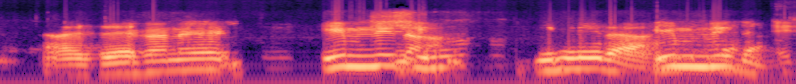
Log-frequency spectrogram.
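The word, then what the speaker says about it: 입니다: এখানে ইমনিদা। ইমনিদা। ইমনিদা। এই যে এখানে বিয়োপের পরে মিয়ম আসছে, এজন্য বিয়োপের উচ্চারণ ম।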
